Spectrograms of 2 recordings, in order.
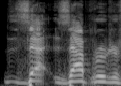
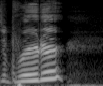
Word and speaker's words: Zapruder: So Zapruder film is a wild. I haven't had. That's a good. That's a new Davey pronunciation. The Zapruder film. What is it called? It's Zapruder.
